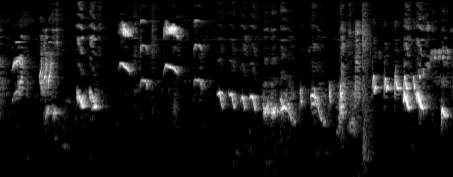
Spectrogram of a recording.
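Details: Night-time song of an Oriental magpie-robin, a string of separate high sweet whistles and chirps, then a faster run of jumbled warbling phrases, with one sharp click near the end.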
